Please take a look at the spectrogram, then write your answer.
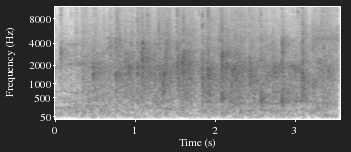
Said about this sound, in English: Thank you, brother. Y'all give my brother a round of applause.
